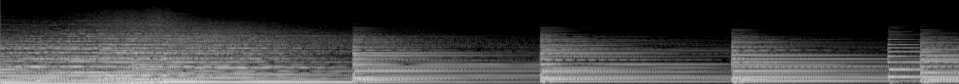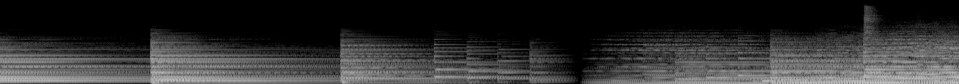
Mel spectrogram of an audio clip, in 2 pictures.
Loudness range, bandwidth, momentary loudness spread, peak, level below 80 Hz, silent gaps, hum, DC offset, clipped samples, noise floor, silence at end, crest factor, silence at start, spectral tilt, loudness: 16 LU; 11 kHz; 19 LU; -2 dBFS; -28 dBFS; none; none; under 0.1%; under 0.1%; -45 dBFS; 0 s; 18 dB; 0 s; -7.5 dB/octave; -19 LUFS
